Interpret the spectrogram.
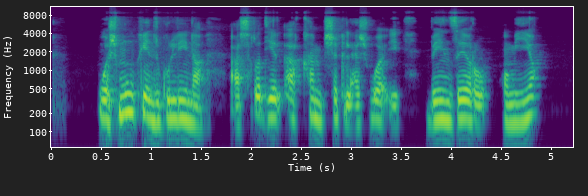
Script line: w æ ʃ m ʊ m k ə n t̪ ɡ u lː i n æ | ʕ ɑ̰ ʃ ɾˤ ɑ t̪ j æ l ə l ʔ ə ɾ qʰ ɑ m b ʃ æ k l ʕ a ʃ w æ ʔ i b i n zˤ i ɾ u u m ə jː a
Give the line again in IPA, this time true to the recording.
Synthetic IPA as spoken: w æ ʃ m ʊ m k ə n t̪ ɡ u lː i n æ | ʕ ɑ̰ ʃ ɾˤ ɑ d̪ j æ l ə l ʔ ɑ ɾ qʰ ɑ m b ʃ æ k l ʕ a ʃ w æ ʔ i b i n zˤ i ɾ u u m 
